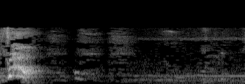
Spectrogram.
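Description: A single short, loud yelp at the very start, sweeping down in pitch, followed by a faint steady hum.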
